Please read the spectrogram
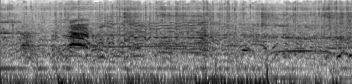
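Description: Loud live electronic dance music over a festival sound system, dominated by a heavy, constant bass. Voices in the crowd shout and whoop over it, once about a second in and again near the end.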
